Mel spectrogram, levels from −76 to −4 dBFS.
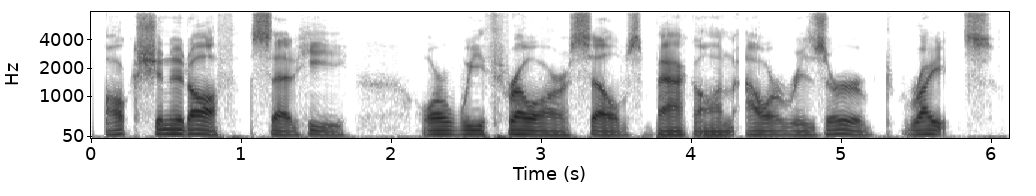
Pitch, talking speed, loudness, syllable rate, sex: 90 Hz, 135 wpm, -19 LUFS, 3.7 syllables/s, male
